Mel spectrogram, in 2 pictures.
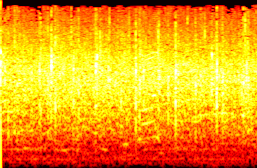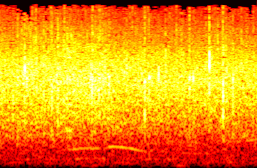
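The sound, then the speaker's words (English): An audience claps their hands together in steady, dense applause for several seconds to give the Lord praise, with faint voices calling out beneath the clapping. “Can you clap your hands and give the Lord praise?”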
